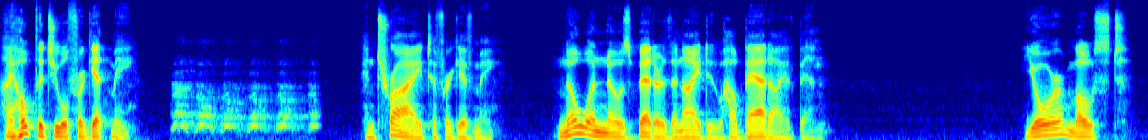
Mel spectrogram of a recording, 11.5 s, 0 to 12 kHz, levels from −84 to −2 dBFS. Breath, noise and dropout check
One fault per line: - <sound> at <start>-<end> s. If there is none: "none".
- bark at 1.7-3.2 s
